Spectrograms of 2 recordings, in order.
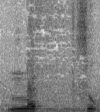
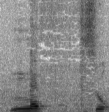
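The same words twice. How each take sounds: No difference in how they are said.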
